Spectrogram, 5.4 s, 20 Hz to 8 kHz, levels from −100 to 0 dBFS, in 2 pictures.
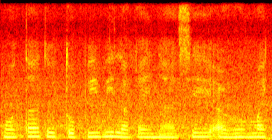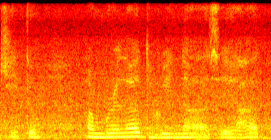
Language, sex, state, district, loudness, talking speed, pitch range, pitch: Nagamese, female, Mizoram, Aizawl, -17 LUFS, 175 wpm, 210-230 Hz, 220 Hz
